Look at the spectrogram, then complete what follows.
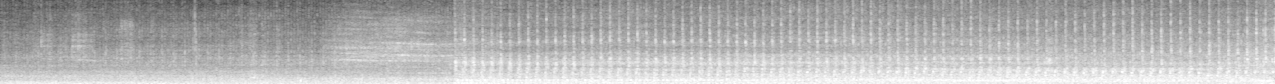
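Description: Old farm tractor engine running. About four and a half seconds in, a much louder engine sound with rapid, even firing beats cuts in abruptly and carries on steadily.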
